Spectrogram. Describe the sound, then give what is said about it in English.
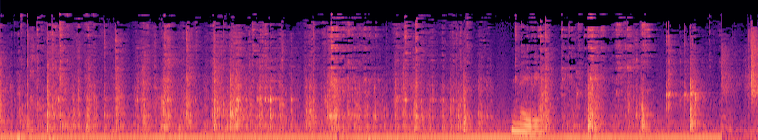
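Metal utensils clatter and jangle in a drawer as someone rummages through them looking for a pair of scissors to open a small package of hazelnuts, a busy stream of clinks and scrapes over a steady low hum, with a brief murmured word. “I'm opening this small package with wet hands is a bit of a challenge, so I'm going to take the easy way out and get a pair of scissors to do that.”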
